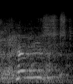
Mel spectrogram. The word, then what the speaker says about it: chemist: spell chemist oh blame me k e n chemist does not begin with a k it sounds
